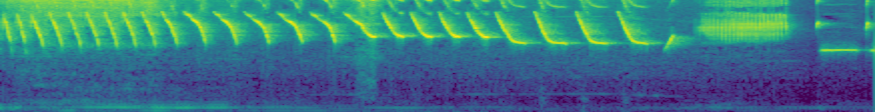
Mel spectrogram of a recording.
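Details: Canary, a songbird kept for singing contests, delivering a long continuous rolling song: rapid runs of downward-sweeping whistled notes, about two per second, then a buzzy trill and a steady high tone.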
